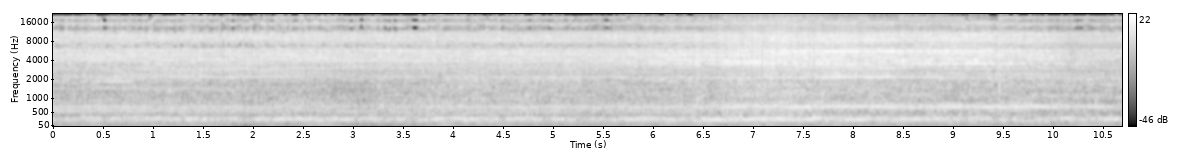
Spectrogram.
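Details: Fully rebuilt 1960s West Bend 2 hp outboard, model 2901, barrel test run after restoration; steady fast idle, even firing, no knocks or rattles, running normally.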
